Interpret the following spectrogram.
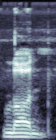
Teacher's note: huruf dod tempat keluarnya huruf dari pangkal tepi lidah. Tepi lidah pangkalnya.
